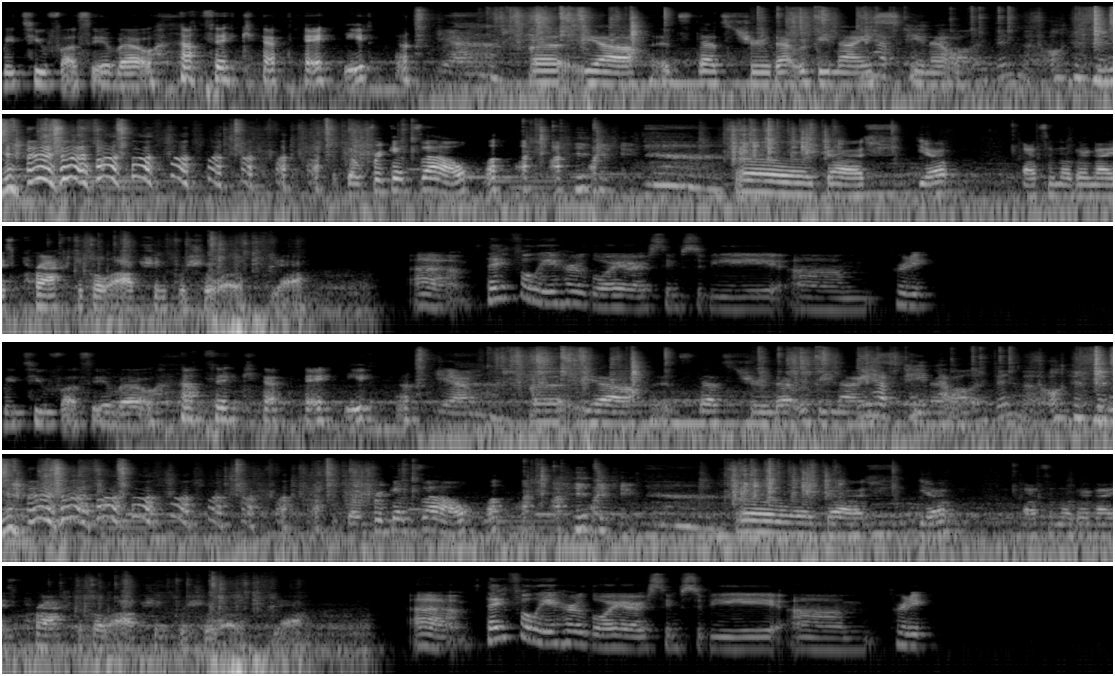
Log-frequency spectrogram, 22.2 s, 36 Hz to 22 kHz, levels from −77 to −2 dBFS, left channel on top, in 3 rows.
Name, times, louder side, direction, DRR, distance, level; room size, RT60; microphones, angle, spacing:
voice 1, 0.0-6.4 7.3-11.1 11.7-13.7 14.2-16.8, left 5 dB, 65° left, 0.5 m, -31 dB
Race car auto racing, 0.7-17.3, right 2 dB, 65° right, 0.7 m, -43 dB
sound 1, 2.7-16.8, left 1 dB, 50° left, 1.3 m, -36 dB
voice 2, 2.9-3.2 5.7-7.6 11.1-11.6 17.5-20.9, right 3 dB, 20° right, 0.4 m, -37 dB
sound 2, 7.4-12.5, left 1 dB, ahead, 1.1 m, -48 dB
2.6 x 2.5 x 4.1 m
head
